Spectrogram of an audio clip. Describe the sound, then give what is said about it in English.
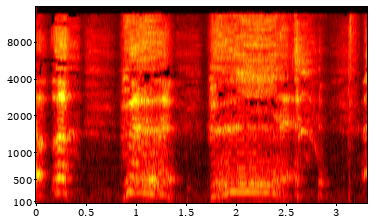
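A person makes choking, strained throat-clearing and gasping noises as their throat seems to collapse in on itself, a few harsh, rasping bursts separated by short pauses. “What just happened to my throat? It, like, collapsed in on itself.”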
